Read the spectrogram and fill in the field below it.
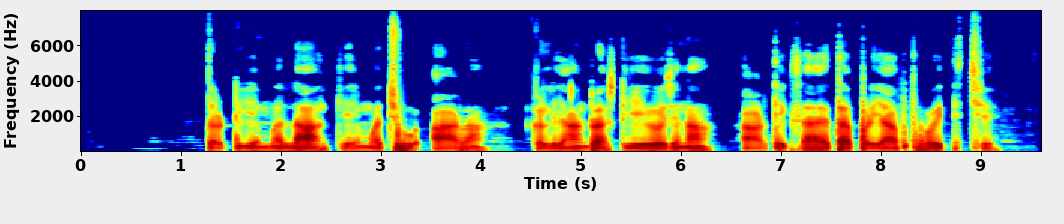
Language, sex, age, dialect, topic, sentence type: Maithili, female, 25-30, Southern/Standard, agriculture, statement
